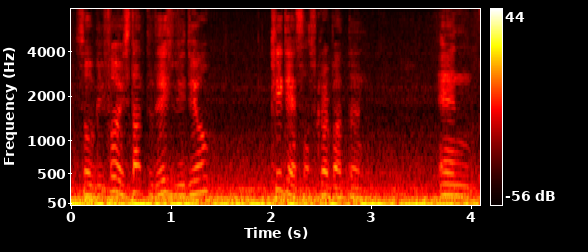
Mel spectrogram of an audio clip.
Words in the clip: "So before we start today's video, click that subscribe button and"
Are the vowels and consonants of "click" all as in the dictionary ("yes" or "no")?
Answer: no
